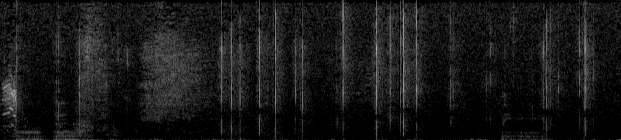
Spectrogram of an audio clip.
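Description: Quick, irregular taps on a thick plastic crochet hook make sharp clicks, with soft rustling bursts at the start and again near the five-second mark. The taps are short and dry with little ring, over a faint low hum.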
